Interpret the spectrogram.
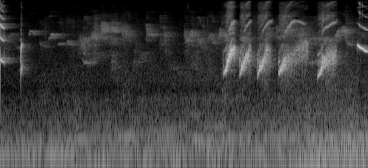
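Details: Orange-headed thrush song recorded in northern Bali, meant as a lure and master for caged birds: a few scattered faint notes, then a quick run of five loud rising, upslurred whistles, with a constant low droning hum.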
